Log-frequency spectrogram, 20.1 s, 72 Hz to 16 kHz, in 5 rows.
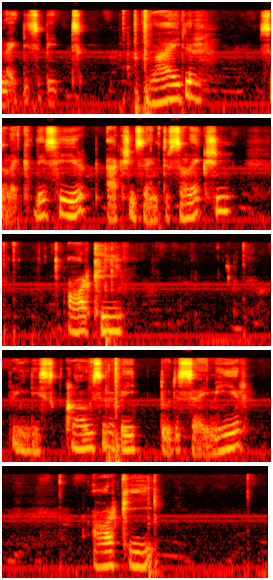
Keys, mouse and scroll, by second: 1.8 click, 2.0 space, 2.8 middle click, 4.3 middle click, 6.3 click, 8.1 click, 9.6 r, 11.8 click, 13.5 click, 13.8 space, 15.1 middle click, 17.0 middle click, 18.3 r, 19.8 click.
